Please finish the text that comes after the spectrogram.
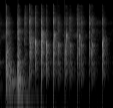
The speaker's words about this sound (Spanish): Aplausos en el estudio.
